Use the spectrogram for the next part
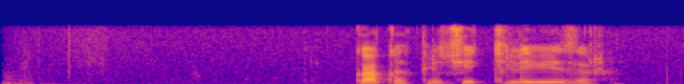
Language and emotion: Russian, neutral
